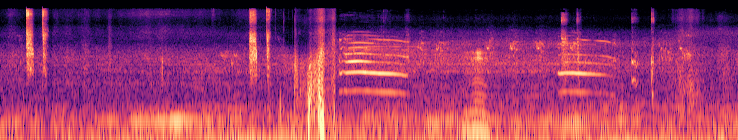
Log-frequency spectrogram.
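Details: Mother cat slipping away when followed as she heads back to her kittens; a few drawn-out, falling meows, one at mid-clip and another near the end, with rustling, thumps and low background hum.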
